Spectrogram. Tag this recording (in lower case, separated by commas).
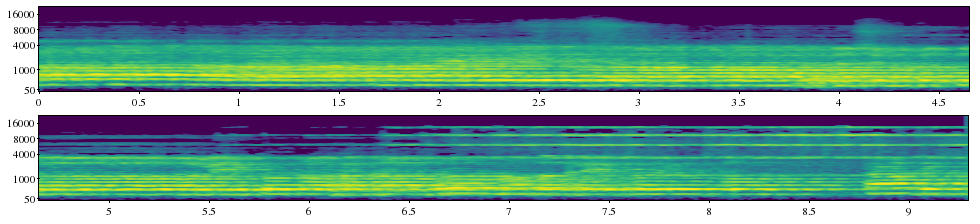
chant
